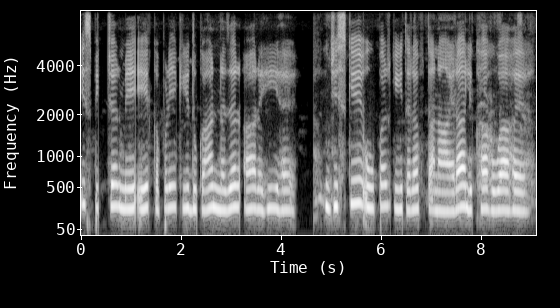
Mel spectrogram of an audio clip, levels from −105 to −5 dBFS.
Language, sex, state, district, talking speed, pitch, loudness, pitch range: Hindi, female, Uttar Pradesh, Lucknow, 125 wpm, 245 Hz, -16 LUFS, 230-260 Hz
